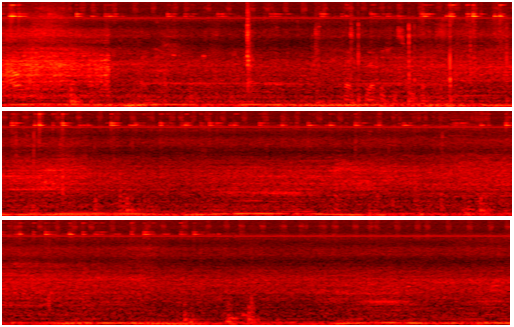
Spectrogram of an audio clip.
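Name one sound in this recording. A car engine rumbles low from inside the cabin as the car creeps forward slowly.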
